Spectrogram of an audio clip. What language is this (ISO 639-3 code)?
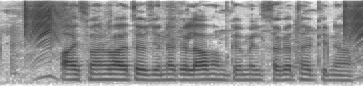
bho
